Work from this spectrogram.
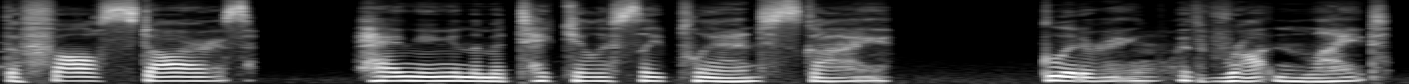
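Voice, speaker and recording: An actress playing a cool, ageless woman warrior, calm, detached and philosophical. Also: slow pace, dry recording. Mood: contemplative. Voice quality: husky, low and composed. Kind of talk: video game voice acting.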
